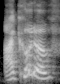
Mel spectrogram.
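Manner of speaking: high, lilting mock admission; teasing concession. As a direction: lift it up high, playfully conceding. Playful comeback to mad friend.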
